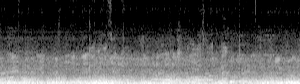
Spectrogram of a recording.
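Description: Steady low rumble of aircraft noise on an airfield, with indistinct voices over it.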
